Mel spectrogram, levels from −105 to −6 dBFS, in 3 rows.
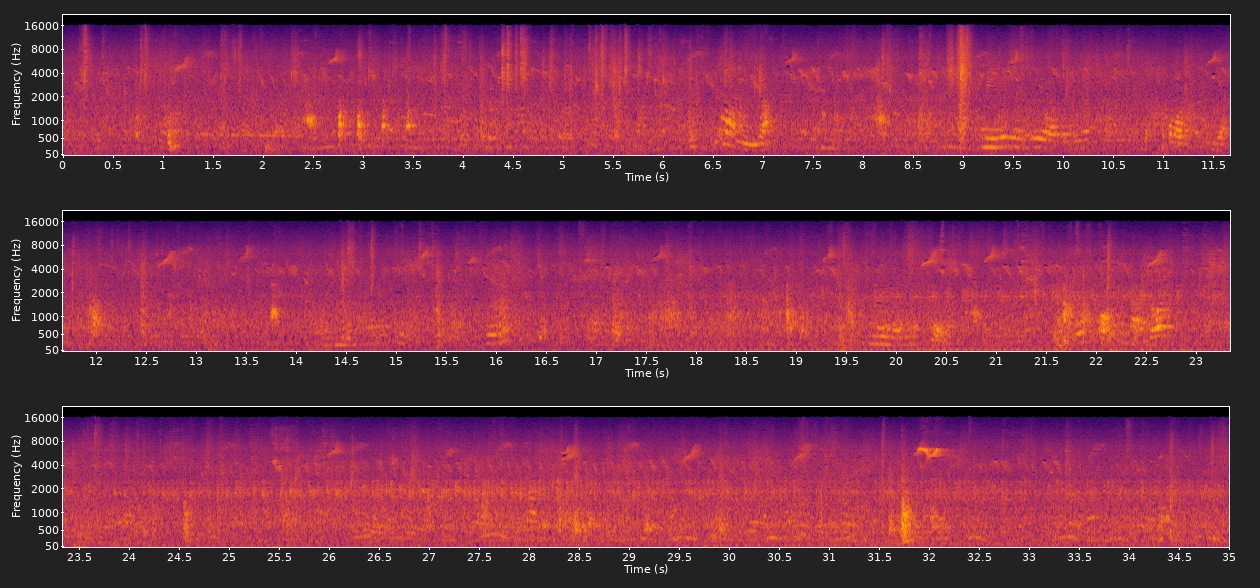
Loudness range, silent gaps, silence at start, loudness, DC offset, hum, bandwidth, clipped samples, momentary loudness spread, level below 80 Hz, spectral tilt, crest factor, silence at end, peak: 6 LU; none; 0 s; -33 LUFS; under 0.1%; none; 16.5 kHz; under 0.1%; 7 LU; -56 dBFS; -1.5 dB/octave; 26 dB; 0 s; -10 dBFS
